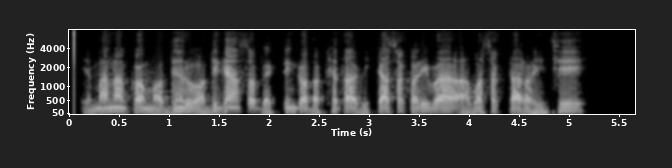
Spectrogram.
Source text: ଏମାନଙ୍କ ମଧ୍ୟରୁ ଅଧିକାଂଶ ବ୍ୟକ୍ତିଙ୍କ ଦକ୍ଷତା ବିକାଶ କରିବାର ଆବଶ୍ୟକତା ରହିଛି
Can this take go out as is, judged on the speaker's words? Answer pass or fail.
pass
